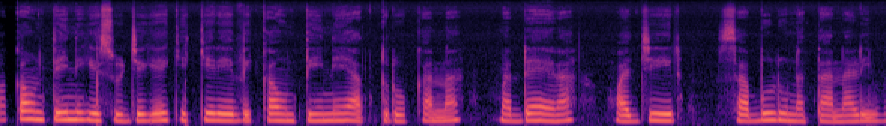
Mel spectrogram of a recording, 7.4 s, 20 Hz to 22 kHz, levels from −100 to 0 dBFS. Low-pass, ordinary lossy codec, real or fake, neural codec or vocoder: none; none; fake; vocoder, 44.1 kHz, 128 mel bands every 512 samples, BigVGAN v2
